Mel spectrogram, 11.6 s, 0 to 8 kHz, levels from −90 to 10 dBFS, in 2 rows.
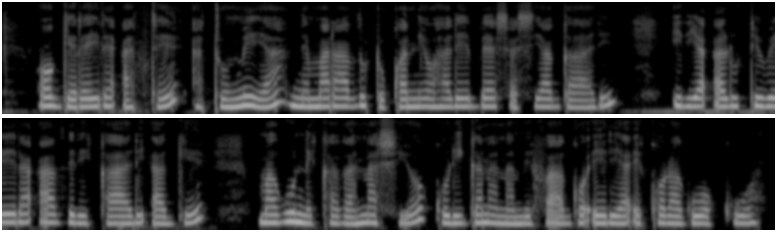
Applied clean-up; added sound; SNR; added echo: none; none; none; none.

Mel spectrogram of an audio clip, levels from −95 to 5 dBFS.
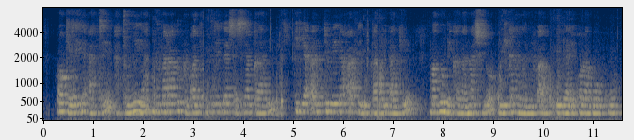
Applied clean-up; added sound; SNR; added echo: neural separator model SepFormer DNS4.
